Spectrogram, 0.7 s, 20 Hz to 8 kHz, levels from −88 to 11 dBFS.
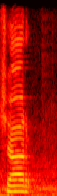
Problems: constant background noise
